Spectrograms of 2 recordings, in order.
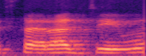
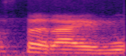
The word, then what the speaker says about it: Sarajevo: तो सिरिलिक में जे को वाई की तरह प्रोनाउंस किया जाता है. जैसे सराजेवो नहीं होता, वो सरायवो होता है क्योंकि जे है वो उनका वाई है.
